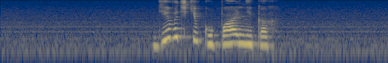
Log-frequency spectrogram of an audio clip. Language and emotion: Russian, positive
